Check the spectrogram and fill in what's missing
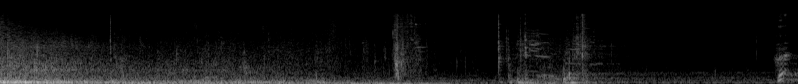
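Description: Confringo fire-spell blasts in the Hogwarts Legacy video game: a rumbling opening followed by several sharp explosive bursts and crackling impacts spaced a second or two apart, with a final sudden hit near the end.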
